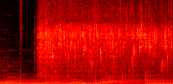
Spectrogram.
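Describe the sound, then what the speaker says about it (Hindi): Chopped onions dropped into hot mustard oil set a sudden loud sizzle hissing after a quiet start, with a few spoon scrapes under the steady frying, close and without speech. "सबसे पहले हम प्याज डालेंगे"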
